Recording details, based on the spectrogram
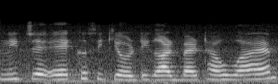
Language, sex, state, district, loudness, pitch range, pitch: Hindi, female, Haryana, Jhajjar, -16 LUFS, 210-245 Hz, 225 Hz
